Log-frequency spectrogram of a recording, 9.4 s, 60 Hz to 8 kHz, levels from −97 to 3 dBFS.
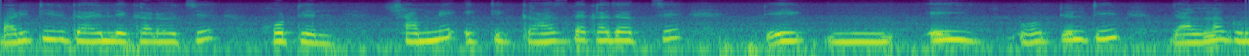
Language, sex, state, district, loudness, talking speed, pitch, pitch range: Bengali, female, West Bengal, Jalpaiguri, -17 LUFS, 130 wpm, 225 Hz, 215-250 Hz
